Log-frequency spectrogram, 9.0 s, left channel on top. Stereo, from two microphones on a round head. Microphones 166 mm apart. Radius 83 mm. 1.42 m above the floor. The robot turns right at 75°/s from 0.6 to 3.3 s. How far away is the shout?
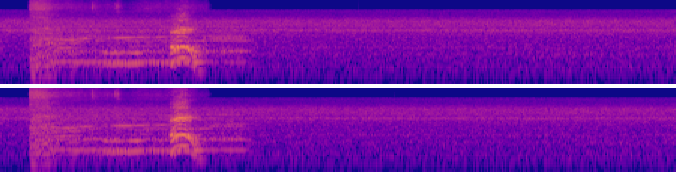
About 0.6 m.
